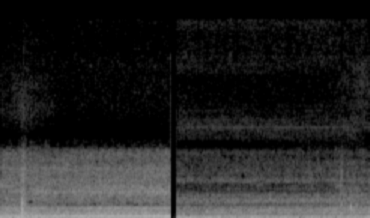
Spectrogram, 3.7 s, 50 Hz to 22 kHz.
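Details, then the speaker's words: 2007 Toyota Prius Mk2 1.5 VVTi hybrid, idle forced by running electrical loads on a freezing night, after a simple exhaust blow fix: steady, quiet, even idle with no exhaust blowing; normal idle. "my heart free is up as you can probably hear it is ticking over there's no more blow from the exhaust so i'm really really happy that was such a nice simple fix"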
